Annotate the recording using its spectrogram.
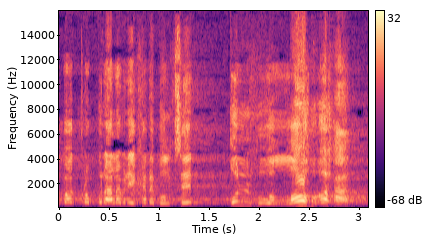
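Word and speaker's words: قُلْ هُوَ: আল্লাহ পাক রাব্বুল আলামন এখানে বলছেন কুলহু আল্লাহু আহাদ। এখানে কফ দিয়ে পড়ছেন কিন্তু অনেকেই ভুল করে উচ্চারণ সঠিক না হওয়ার কারণে তারা পরে কাফ। কুলহু আল্লাহ।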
